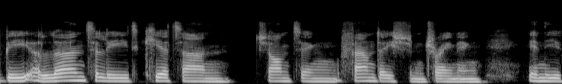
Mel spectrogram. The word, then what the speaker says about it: Kirtan: Talk to me for a moment about the Learn to Lead Kirtan, I think you pronounce it. – Kirtan.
